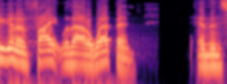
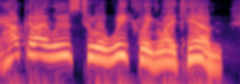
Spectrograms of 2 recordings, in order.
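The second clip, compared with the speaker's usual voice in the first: furious, frustrated outburst, pitched up; 6 semitones higher, 3 dB quieter than usual. Retelling a game scene where Riku storms upstairs, mock-angry and frustrated. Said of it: "he is he's very mad".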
